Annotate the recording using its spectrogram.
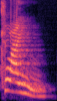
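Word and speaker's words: climb: এটা নম সেরকমই এটা ক্লাইম্ব ক্লাইম্ব না ক্লাইম্ব ক্লাইম্ব বলো আমার সাথে ক্লাইম ওগুলো একবার বলো বম নয় বম কম নাম আর বি থাকলে একসাথে সাথে বি ইজ নেভার প্রোনাউন্স বুঝতে পেরেছ তাহলে ক্লাইম্ব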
